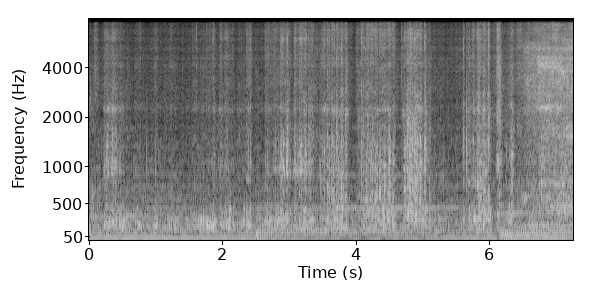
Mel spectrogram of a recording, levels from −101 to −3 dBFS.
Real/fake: fake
